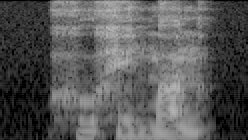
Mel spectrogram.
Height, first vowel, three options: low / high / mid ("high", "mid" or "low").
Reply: high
